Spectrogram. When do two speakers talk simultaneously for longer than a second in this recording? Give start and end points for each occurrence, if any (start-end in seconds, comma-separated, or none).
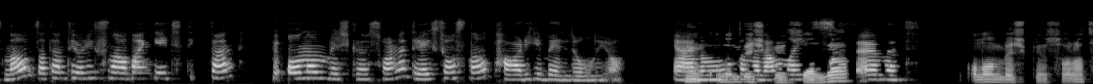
6.8-8.5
